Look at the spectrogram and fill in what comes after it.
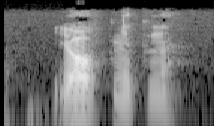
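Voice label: "ёвкнитны", Komi, male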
